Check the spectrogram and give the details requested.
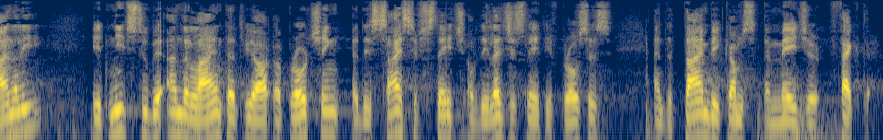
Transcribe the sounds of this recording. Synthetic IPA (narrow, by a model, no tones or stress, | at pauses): aɪnəlˠi | ɪtniːdstubiʔʌ̃ndəɹlãɪ̃nd̪æt̚wiaɹʔəpɹoʊt͡ʃɪ̃ŋədɪsaɪsɪv̥steɪd͡ʒɔvdəlɛd͡ʒɪsleɪtɪv̥pɹoʊsɛs | ɛ̃nðətãɪ̃mbɪkʌ̃mzəmeɪd͡ʒəɹfæk̚təɹ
